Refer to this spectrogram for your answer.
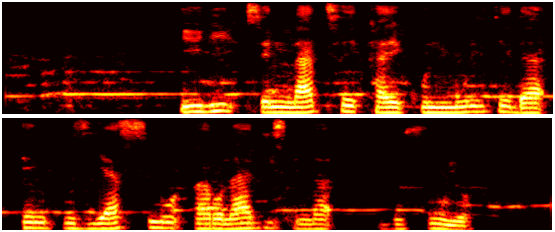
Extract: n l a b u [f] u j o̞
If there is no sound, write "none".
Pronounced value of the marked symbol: f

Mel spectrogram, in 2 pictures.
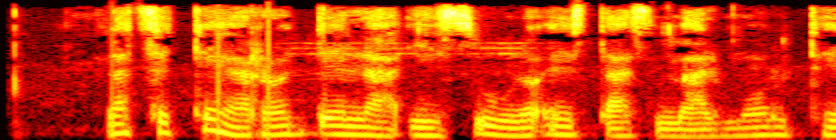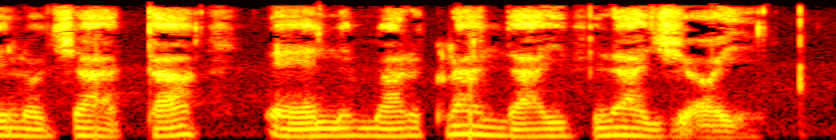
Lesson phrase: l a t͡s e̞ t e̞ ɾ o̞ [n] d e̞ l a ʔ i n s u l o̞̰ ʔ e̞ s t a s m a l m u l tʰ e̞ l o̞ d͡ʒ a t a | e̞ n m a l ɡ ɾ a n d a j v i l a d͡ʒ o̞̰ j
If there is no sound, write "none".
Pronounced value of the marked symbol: none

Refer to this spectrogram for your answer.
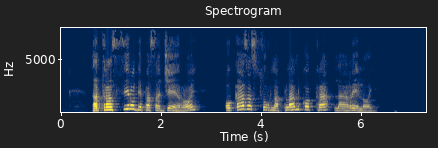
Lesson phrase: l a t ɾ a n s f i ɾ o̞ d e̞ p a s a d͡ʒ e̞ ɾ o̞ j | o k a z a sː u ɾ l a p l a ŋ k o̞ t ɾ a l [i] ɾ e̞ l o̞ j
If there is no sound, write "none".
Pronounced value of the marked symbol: a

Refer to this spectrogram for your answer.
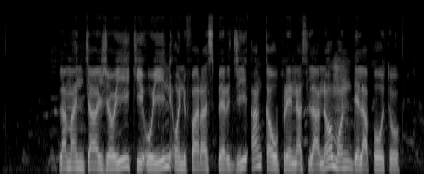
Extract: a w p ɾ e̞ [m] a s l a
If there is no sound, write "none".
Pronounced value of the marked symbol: n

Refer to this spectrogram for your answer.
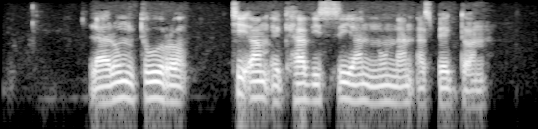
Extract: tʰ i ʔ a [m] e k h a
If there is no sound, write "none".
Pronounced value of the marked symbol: m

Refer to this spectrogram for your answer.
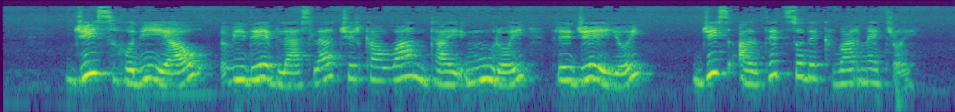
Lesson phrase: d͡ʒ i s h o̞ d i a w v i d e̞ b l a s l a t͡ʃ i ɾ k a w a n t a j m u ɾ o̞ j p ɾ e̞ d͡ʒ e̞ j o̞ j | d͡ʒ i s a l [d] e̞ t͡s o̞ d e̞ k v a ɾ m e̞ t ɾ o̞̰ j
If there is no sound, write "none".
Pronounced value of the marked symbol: t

